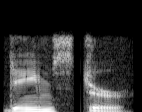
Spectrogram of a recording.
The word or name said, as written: gamester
